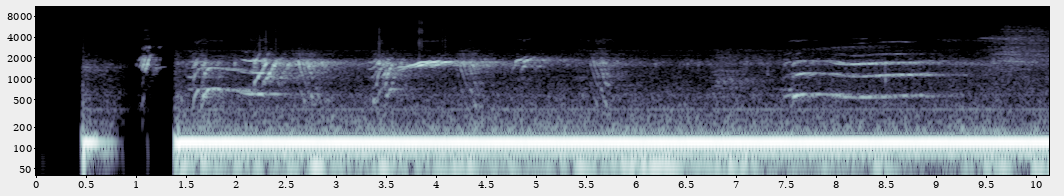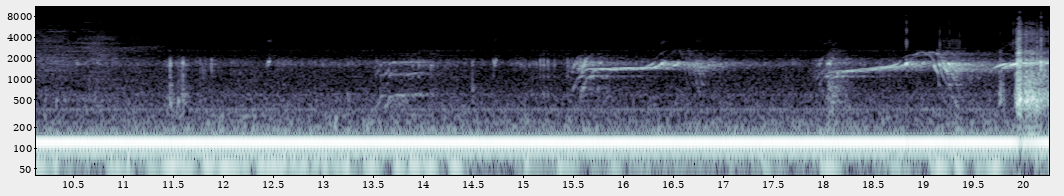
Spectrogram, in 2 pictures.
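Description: Humpback whale song recorded underwater: a series of rising and falling moans and whistling cries repeating at intervals over a constant low hum, with no talking.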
